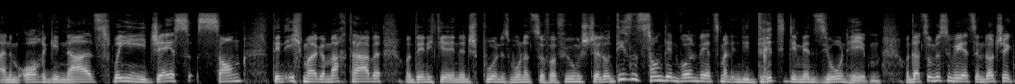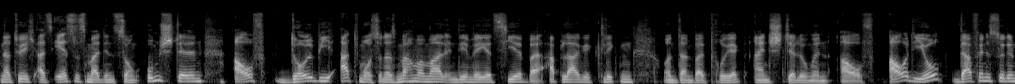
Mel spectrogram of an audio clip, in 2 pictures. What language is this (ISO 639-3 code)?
deu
